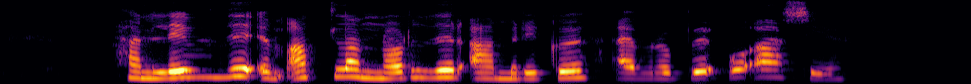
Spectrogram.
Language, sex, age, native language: Icelandic, female, 20-29, Icelandic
